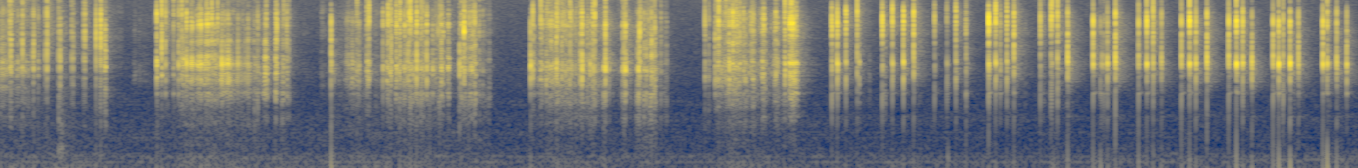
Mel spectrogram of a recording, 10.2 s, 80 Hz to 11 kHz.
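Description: Long nails tap and scratch a small, hollow decorative pumpkin made of folded book-page paper with a curled stem. Dry, papery scratching sweeps alternate with quick, sharp taps, almost all bright and high with a tone near 3.5 kHz and hardly any low end. Every tap stops instantly without ringing, and the taps speed up into a rapid crackling flurry toward the end.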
